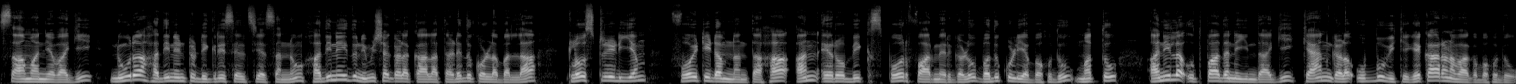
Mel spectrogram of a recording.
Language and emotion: Kannada, neutral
